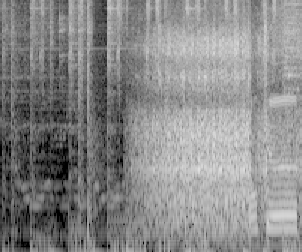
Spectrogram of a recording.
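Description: An engine running, louder from about halfway through, with a man's voice coming in near the end.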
